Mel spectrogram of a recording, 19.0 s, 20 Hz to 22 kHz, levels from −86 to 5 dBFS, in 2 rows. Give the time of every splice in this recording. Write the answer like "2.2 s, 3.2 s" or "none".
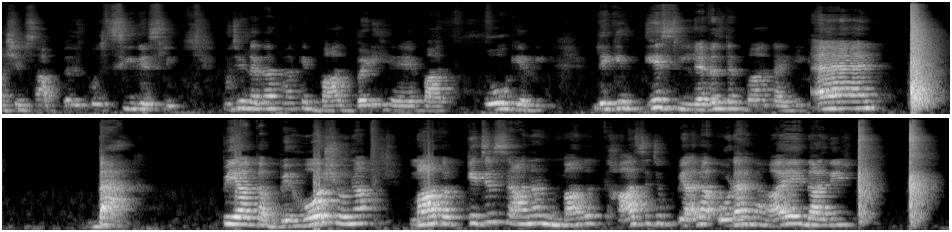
8.0 s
